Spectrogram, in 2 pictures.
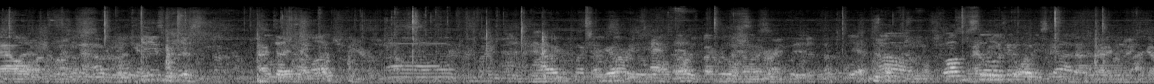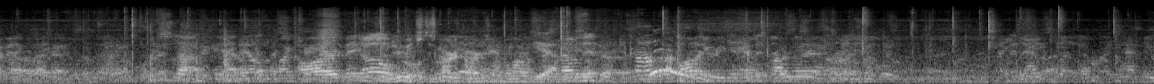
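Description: Playing cards riffle and tap softly as they are shuffled.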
